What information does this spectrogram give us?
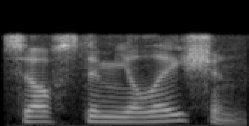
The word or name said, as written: self-stimulation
